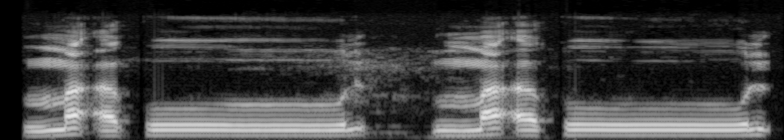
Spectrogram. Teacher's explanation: यहां पर मीम के बाद हमजा साकिन है। यहां झटके से पढ़ेंगे हल्का झटके से। और ये कायदा ये है कि जहां पर भी दरमियान में या कहीं पर भी हमजा अगर साकिन हो तो वहां उसको झटके से पढ़ा जाता है।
